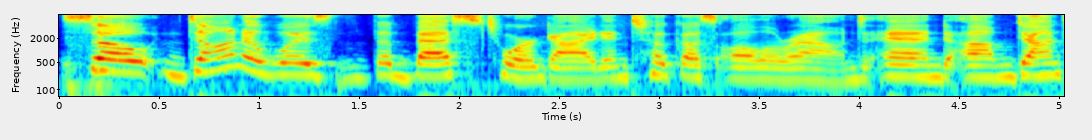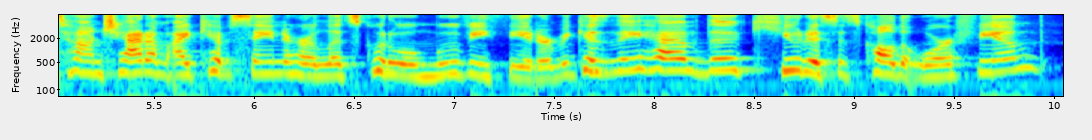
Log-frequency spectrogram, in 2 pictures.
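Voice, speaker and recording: A woman's voice: on the high side, lively intonation, normal speed, few pauses. A woman co-hosting a podcast, telling a travel story in casual chat and teasing her husband. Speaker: podcast co-host.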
